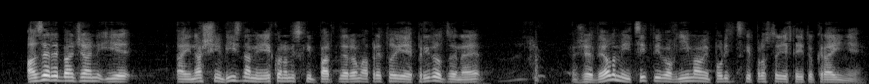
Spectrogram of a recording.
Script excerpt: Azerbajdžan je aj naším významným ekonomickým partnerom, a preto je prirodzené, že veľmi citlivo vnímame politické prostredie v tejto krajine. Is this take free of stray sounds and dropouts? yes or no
no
